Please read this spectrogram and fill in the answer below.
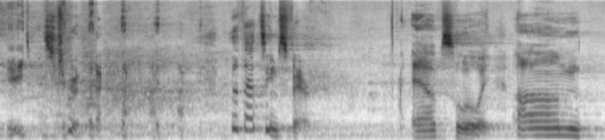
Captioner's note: laughing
